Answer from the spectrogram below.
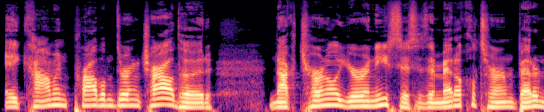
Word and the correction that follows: enuresis: That is correct, and I mispronounced that. It's enuresis. I apologize. You got it anyway. A common site for piercings, the auricle. A-U-R-I-C-L-E is a cartilaginous region known for what part of the body? – I'm just going to say the earlobe.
